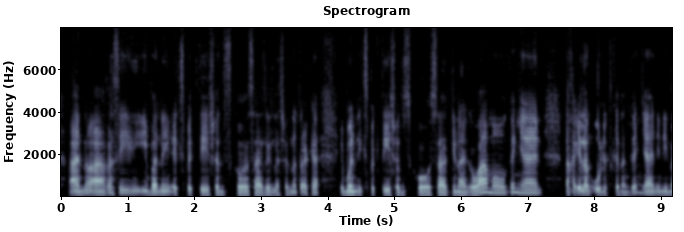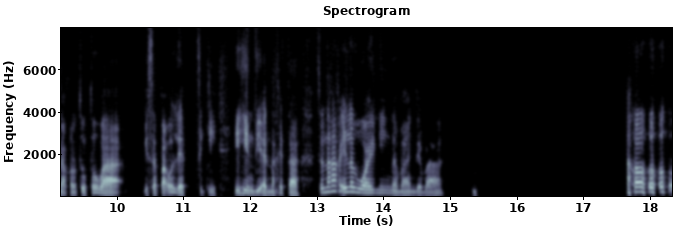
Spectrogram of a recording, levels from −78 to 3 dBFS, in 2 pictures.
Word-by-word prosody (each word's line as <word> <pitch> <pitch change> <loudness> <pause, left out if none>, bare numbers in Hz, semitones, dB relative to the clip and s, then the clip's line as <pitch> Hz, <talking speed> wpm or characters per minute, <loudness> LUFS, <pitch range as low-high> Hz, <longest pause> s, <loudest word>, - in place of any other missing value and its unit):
ano, 140 +3 +2
ah, 125 - +3
kasi 155 -2 -4
iba 145 0 +3
na 140 0 -2
'yung 140 - -6
expectations 120 -1 -4
ko 120 0 -1
sa 125 - -2
relasyon 120 0 -6
na - - -1
'to - - -3
or - - -7
kaya, 75 - -3 0.2
iba 135 -2 -3
'yung 130 - -4
expectations 125 -1 -5
ko 115 0 0
sa 110 - +1
ginagawa 120 - +2
mo, 165 -5 -2
ganiyan. 165 -5 +1 0.4
Nakailang 145 -3 +2
ulit 125 -1 -3
ka - - -4
nang 120 0 -9
ganiyan. 75 -5 -3
Hindi 70 -2 -6
na - - -2
ako - - -5
tutuwa. 85 +1 +3 0.3
Isa - - -4
pa - - +2
ulit, - - +1
sige, 120 -3 -11 0.2
hihindian 145 -4 +2
na 125 - -2
kita." 120 -2 +2 0.3
So - - -1
nakakailang 230 -1 +4
warning 165 -2 +1
naman, 125 -1 -4
di 115 -2 -6
ba? - - -6 2.8
Oh, 230 0 +9
oho, 215 +2 +5
135 Hz, 150 wpm, -25 LUFS, 120-160 Hz, 2.8 s, Oh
